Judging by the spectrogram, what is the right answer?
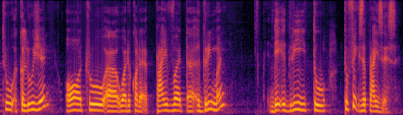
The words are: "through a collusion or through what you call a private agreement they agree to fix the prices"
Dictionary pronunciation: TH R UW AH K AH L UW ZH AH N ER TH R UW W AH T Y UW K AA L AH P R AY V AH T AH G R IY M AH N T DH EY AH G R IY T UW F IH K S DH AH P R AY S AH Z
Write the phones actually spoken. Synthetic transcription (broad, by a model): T R UW AH K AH L UW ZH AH N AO T R UW W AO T Y UW K AA L AH P R AY V AH T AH G R IY M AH N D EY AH G R IY T UW F IH K S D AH P R AY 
